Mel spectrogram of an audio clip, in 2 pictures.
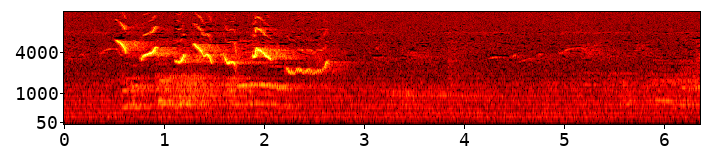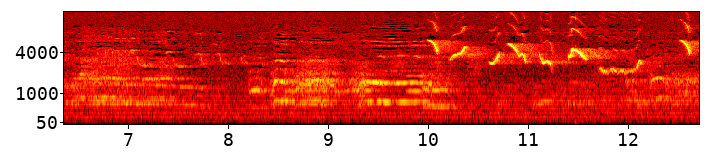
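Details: Oriental magpie-robin, a very common resident, singing in Ubon Ratchathani, Thailand, on 23 December 2019, recorded with a Nikon P1000: two bursts of high, sweeping whistled notes with lower warbled phrases, separated by a quiet pause of several seconds.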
